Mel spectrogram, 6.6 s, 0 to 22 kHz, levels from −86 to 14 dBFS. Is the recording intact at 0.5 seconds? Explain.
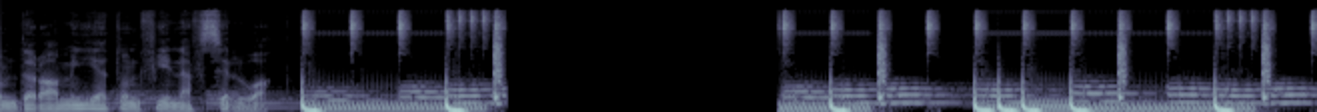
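Yes, at 0.5 seconds the audio is intact, with no fault audible at that moment.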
